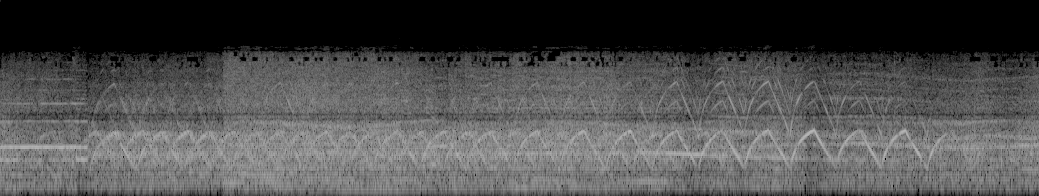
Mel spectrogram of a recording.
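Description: Police car sirens in a fast yelp, several overlapping, with pitch sweeps about three a second starting about a second in and growing stronger near the end, over street traffic.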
